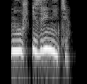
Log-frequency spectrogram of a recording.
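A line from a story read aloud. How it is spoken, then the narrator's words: Snapping back. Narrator (Russian): огрызнулась Василиса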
